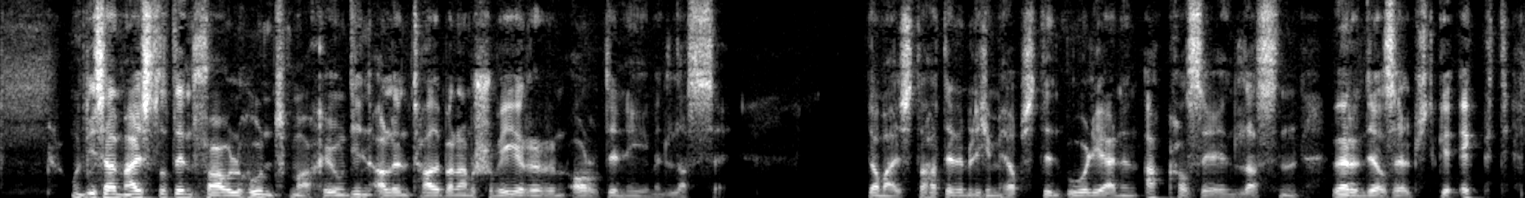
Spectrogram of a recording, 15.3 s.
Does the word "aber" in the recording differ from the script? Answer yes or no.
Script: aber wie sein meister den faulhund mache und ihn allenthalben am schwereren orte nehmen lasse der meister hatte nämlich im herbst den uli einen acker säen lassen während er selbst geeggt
yes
